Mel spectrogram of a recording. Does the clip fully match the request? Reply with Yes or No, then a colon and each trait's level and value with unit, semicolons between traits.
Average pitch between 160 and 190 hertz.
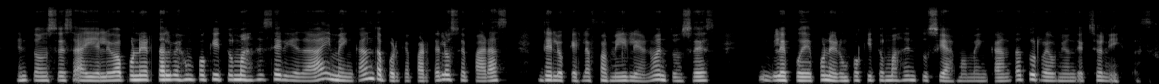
Yes: medium, 185 Hz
